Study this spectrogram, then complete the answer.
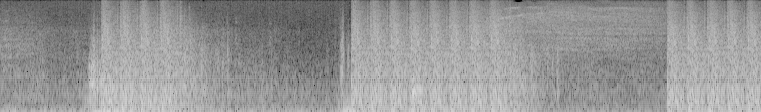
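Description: Automatic gunfire in the tactical military game Project Reality, with three long sustained machine-gun bursts separated by short pauses, loud and close.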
